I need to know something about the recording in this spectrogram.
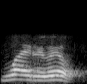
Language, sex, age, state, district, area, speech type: Malayalam, male, 18-30, Kerala, Kasaragod, rural, conversation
